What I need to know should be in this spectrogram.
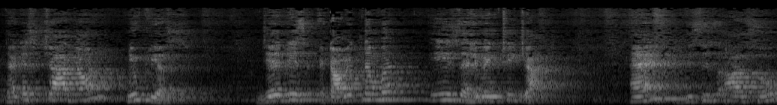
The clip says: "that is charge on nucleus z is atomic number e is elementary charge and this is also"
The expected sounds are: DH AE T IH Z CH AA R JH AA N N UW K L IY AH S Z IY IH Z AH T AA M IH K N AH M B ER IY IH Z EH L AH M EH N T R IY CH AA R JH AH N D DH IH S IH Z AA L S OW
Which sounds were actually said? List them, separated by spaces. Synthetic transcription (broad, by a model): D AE T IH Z CH AA R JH AA N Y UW K L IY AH S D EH IH Z AH T AA M IH K N AH M B ER IY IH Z EH L AH M EH N T R IY CH AA R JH AH N D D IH S IH Z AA L S OW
